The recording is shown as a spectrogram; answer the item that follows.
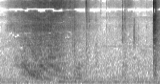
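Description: Painter's tape pulled off the roll: a short rasping rip lasting under a second, then a sharp click near the end.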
